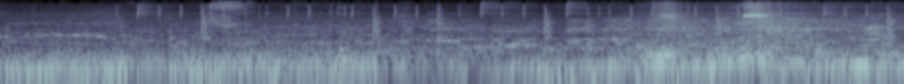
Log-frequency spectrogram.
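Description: Many cars in a car-community convoy escorting a teen to prom rumble and rev nearby, engines swelling as vehicles pass, with crowd chatter mixed in.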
